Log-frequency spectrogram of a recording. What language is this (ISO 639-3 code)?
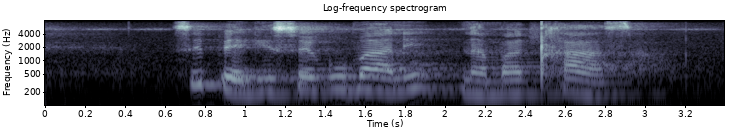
zul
